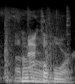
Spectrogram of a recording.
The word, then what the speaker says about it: Macklemore: Mike, Macklemore.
